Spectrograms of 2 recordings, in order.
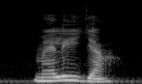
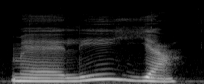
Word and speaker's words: Melilla: Melilla. Melilla.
